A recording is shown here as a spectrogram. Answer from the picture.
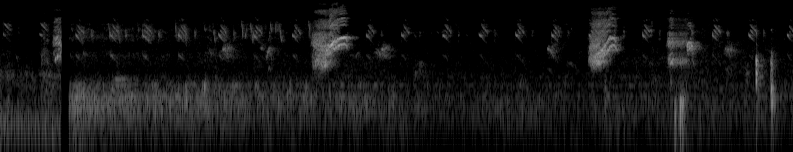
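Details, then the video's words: Recently fledged juvenile Red-billed blue magpies in Uttarakhand, India, fed by a parent: loud harsh rasping calls around three and six seconds over steady high chirping from small birds and a low hum early on. "Red Billed Blue Magpie and the babies"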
